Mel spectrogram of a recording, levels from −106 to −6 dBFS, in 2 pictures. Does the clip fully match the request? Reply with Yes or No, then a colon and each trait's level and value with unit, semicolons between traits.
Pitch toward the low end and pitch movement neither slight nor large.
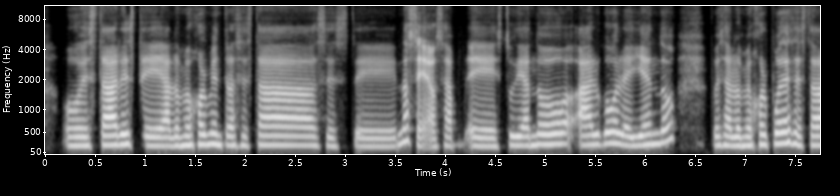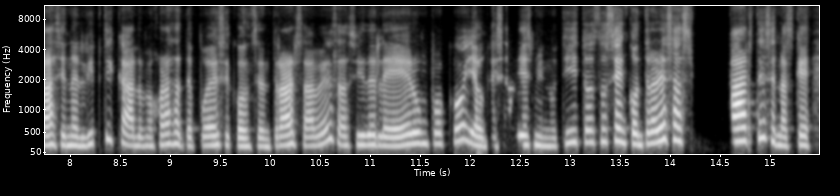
No: high, 210 Hz; average, 3.4 semitones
